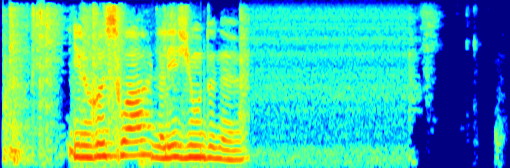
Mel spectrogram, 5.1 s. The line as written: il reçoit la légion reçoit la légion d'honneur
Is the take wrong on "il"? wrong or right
right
